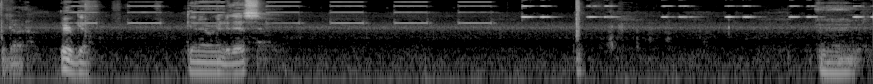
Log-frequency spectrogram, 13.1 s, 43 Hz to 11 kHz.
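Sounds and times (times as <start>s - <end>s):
refrigerator control panel beeping: 1.0s - 2.4s, 4.1s - 13.0s.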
